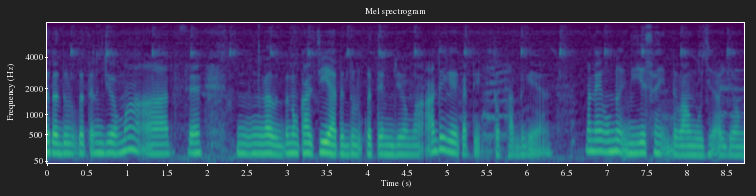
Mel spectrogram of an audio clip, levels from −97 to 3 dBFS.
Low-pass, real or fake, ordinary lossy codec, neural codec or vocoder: none; fake; none; codec, 16 kHz, 16 kbps, FreqCodec, larger model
